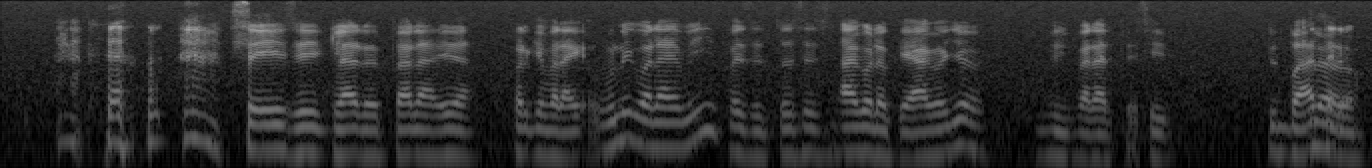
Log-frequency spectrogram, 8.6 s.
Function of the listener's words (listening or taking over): listening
